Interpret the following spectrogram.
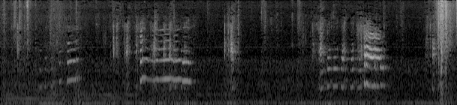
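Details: Several of nine pet cats in a multi-cat home, named Karae, Leo, Sagwa, Mingming, Choco and Gyeoul among them, chatter at a new feather toy indoors; short harmonic chirps and trills in bursts, with a louder rising chirp near the end.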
